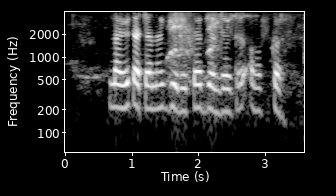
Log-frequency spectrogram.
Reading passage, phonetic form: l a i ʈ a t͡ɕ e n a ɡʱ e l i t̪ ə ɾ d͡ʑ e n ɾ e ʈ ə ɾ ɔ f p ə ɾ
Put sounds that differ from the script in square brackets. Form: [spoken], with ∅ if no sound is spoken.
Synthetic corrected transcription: l a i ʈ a t͡ɕ [a] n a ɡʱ e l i t̪ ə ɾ d͡ʑ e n ɾ e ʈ ə ɾ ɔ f [k] ə ɾ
